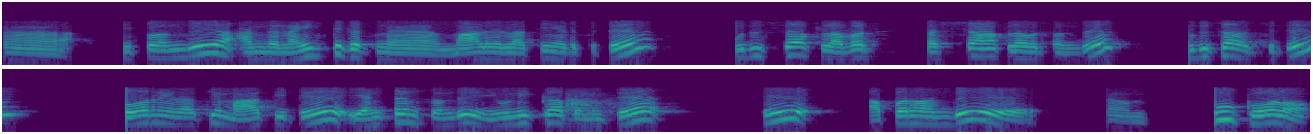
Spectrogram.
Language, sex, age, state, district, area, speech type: Tamil, male, 18-30, Tamil Nadu, Ariyalur, rural, conversation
